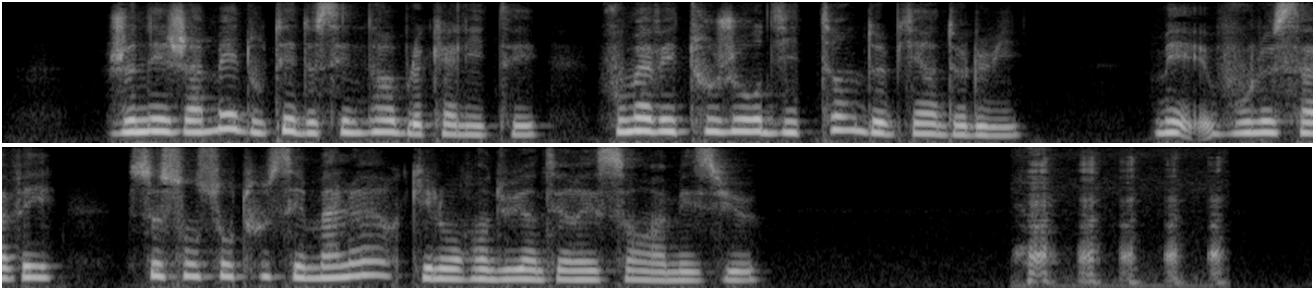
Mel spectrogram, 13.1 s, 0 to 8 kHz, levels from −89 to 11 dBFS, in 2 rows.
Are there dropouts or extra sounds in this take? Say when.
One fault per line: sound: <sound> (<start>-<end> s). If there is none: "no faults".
sound: laugh (11.6-12.7 s)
